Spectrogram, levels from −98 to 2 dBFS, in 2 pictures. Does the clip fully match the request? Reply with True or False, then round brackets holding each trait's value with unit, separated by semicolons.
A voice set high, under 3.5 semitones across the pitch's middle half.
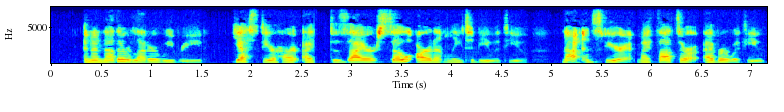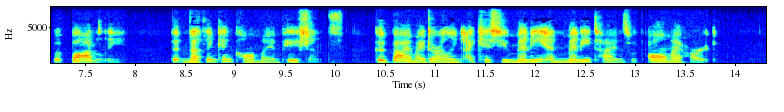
True (220 Hz; 2.9 semitones)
